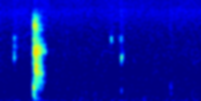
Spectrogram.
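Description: Near silence on a noise-gated video call, broken once, about a third of a second in, by a single very short non-speech vocal sound, hiccup-like.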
